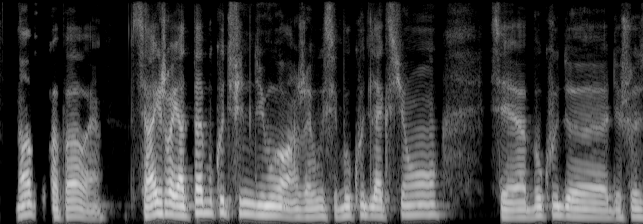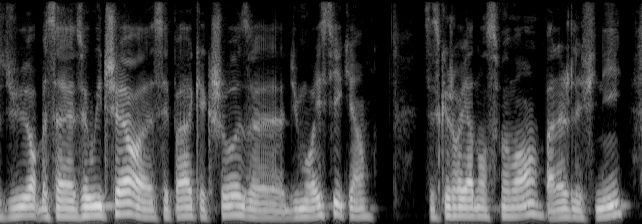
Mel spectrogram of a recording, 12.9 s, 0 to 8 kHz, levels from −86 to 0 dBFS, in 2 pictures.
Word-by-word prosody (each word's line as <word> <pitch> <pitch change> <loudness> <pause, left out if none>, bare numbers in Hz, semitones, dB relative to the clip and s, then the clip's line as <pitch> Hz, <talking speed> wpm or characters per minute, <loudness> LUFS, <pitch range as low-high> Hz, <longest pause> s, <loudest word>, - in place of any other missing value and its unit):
Non, 130 +4 +3
pourquoi 105 -4 -4
pas. 110 -1 +1
Ouais. 85 -2 -5 0.3
C'est 120 - -3
vrai 130 +4 +7
que 150 - +5
je - - +1
regarde 125 -4 +6
pas 155 +2 +5
beaucoup 155 +1 -1
de - - -8
films 145 -1 -1
d'humour, 125 -4 +4
hein, 100 - -2
j'avoue. 105 +2 -2
C'est 110 -1 -8
beaucoup 120 +3 -2
de 120 - -2
l'action, 130 +4 -2 0.5
c'est, 100 - -3
heu, 100 0 0
beaucoup 115 +5 -2
de, 120 -1 -1 0.4
heu, - - -6
de 95 +2 -7
choses 100 +1 -5
dures, 115 +4 +1
bah, 105 - -3
ça 110 -1 +1
The 105 - -6
Witcher 125 -2 +4
c'est 105 +2 -6
pas 115 0 0
quelque 105 -5 -8
chose, 125 -2 -1
heu, 95 -3 -4
d'humoristique, 110 +7 -2
hein. 110 0 -4 0.5
C'est - - -10
ce 95 - -9
que 120 - 0
je 115 - 0
regarde 115 -1 +3
en 110 - -2
ce 110 +2 -10
moment, 115 +5 0
bah, 90 - -3
là, 100 +2 -1
je 105 - -6
l'ai 100 -2 -3
fini. 120 +8 -2
115 Hz, 245 wpm, -22 LUFS, 105-125 Hz, 0.5 s, vrai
